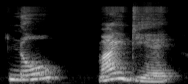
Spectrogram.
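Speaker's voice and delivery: ordinary talk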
